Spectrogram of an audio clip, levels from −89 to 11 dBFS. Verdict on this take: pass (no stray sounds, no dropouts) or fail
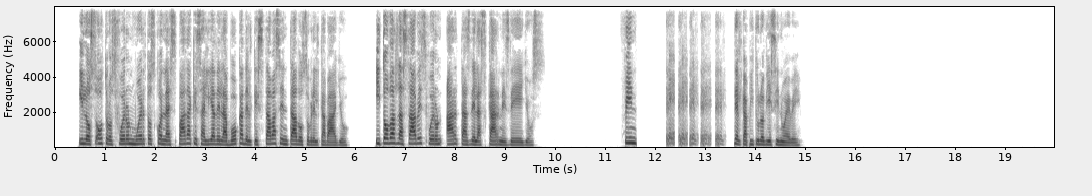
fail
